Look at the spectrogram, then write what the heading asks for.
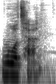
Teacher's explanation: this first syllable is stressed and so the second syllable becomes weak just like a schwa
